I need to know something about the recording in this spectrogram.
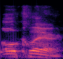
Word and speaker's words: Eau Claire: been practicing all night what's the correct pronunciation of it eau claire oh nobody hounded me saying oh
